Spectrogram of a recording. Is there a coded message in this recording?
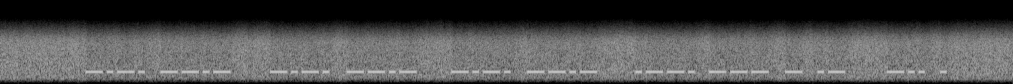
Yes: Morse code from 0.8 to 9.5 s, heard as a keyed tone, hand-sent with a paddle, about 23 wpm, 590 Hz, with radio static. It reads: CQ CQ CQ POTA DE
